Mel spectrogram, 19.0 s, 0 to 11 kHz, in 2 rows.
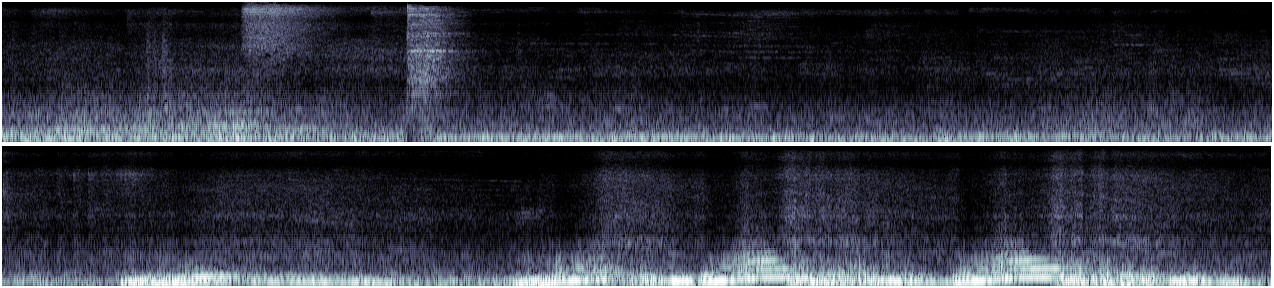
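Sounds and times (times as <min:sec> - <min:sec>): car engine idling and revving: 0:07.2 - 0:19.0.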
